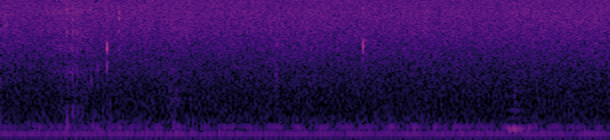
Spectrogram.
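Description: A steady low hum with a faintly pulsing upper tone, with a few soft clicks and a brief higher hum about five seconds in.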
